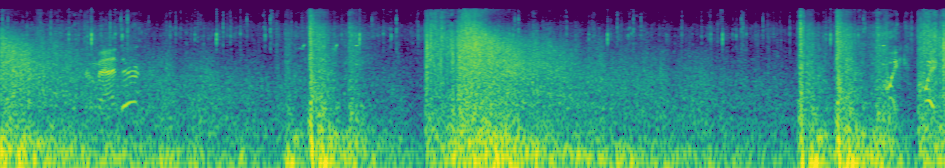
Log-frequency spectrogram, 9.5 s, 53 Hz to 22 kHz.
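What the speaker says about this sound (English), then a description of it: "Artillery ready. Fire." An artillery bombardment in Sudden Strike 2 sends heavy booming blasts through a steady roar of battle, with sharp loud impacts landing at irregular intervals. Voices talk over the din.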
